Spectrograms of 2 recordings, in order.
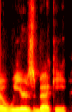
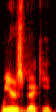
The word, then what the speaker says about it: Wierzbicki: Was supposed to have defenseman number 29 Natasha Wierzbicki on the show as well, or Wierzbicki as I should pronounce it, but ran into some internet difficulties with her.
